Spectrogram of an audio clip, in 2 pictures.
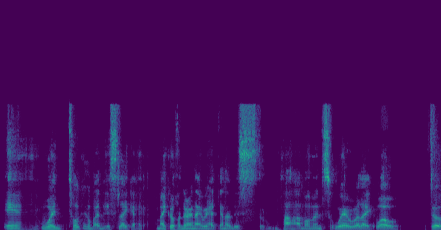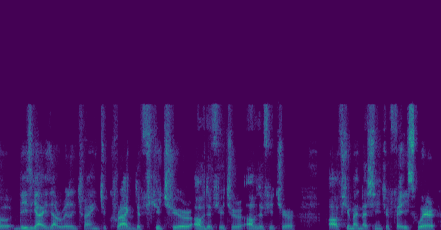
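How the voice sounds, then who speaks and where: His voice is lowish with a steady tone, recorded roughly with no room sound. He's a thirty-something French startup founder with a thick accent, answering interview questions in a casual, rapid way, filled with fillers and repeated restarts.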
